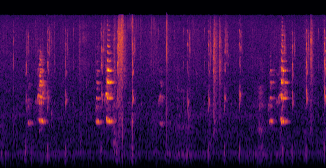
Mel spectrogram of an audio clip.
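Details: Tame helmeted guineafowl, a young female cuddled on her owner's lap while another guineafowl nags in the background; short harmonic chirping calls in brief bursts at about one, two and five and a half seconds, with soft handling rustles between.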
